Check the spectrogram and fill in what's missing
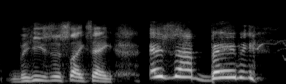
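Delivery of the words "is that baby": acted furious, shrill, high angry yelling. Retelling what a large, angry man said: imitating someone yelling angrily. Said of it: "so he's yelling".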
